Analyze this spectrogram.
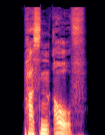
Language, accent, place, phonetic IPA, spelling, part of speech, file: German, Germany, Berlin, [ˌpasn̩ ˈaʊ̯f], passen auf, verb, De-passen auf.ogg
- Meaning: inflection of aufpassen: 1. first/third-person plural present 2. first/third-person plural subjunctive I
